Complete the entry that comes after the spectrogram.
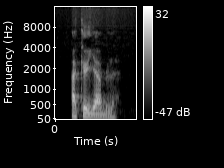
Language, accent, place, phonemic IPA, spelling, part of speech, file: French, France, Lyon, /a.kœ.jabl/, accueillable, adjective, LL-Q150 (fra)-accueillable.wav
- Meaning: accommodatable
